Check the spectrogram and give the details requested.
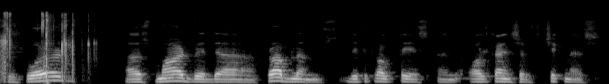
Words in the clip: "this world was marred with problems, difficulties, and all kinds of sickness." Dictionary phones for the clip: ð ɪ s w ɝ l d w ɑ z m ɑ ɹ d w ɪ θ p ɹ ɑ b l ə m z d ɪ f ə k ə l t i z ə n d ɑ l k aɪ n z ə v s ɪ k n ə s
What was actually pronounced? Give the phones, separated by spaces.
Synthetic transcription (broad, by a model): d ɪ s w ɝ d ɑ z m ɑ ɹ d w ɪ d p ɹ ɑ b l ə m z d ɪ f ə k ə l t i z ə n d ɑ l k aɪ n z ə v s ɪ k n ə s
